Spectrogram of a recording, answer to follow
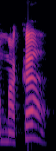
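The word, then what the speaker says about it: מחה: strong es la h429 se pronuncia macaa significa borrar deshacer destruir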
